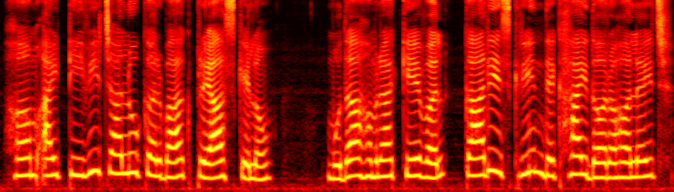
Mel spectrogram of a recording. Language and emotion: Maithili, sad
